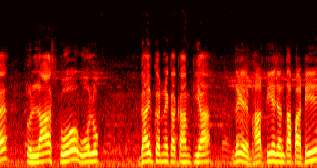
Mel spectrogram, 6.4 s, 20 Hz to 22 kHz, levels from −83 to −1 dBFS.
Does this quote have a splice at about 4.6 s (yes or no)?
yes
